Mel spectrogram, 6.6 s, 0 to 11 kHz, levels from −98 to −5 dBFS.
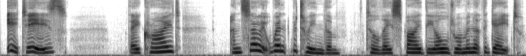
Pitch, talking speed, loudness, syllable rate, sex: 235 Hz, 175 wpm, -17 LUFS, 4.5 syllables/s, female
